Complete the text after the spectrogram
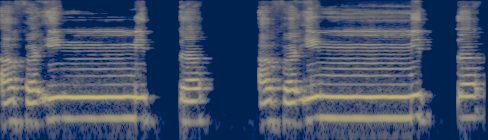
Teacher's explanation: یہاں یہ حمزہ نون سے نہیں، حمزہ کو میم سے جوڑ کر پڑھنا ہے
